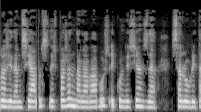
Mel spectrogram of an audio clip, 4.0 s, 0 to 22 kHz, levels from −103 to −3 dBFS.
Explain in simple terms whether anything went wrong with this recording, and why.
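Something did go wrong, right near the start. At about 0.73 s the speech drops out for roughly 38 ms, until about 0.77 s, and then picks up exactly where it stopped. That's a gap at a join of encoded pieces. The audio was evidently compressed in separate chunks and then stuck back together without trimming. Each chunk brings a bit of built-in silence at its edges, so you get a tiny hole with softened edges right at the seam.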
